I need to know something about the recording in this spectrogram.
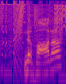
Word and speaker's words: Nevada: What's the other way of pronouncing it? Nevada?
